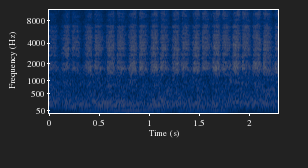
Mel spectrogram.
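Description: Derwent Lightfast coloured pencil rubbing faintly on paper in quick, short back-and-forth shading strokes, many a second.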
